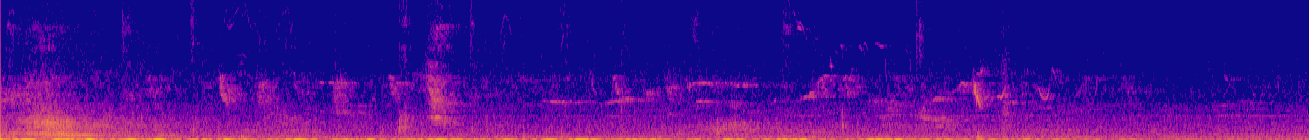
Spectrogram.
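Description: Small birds chirping in short, scattered high calls over a steady low rumble of background noise.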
